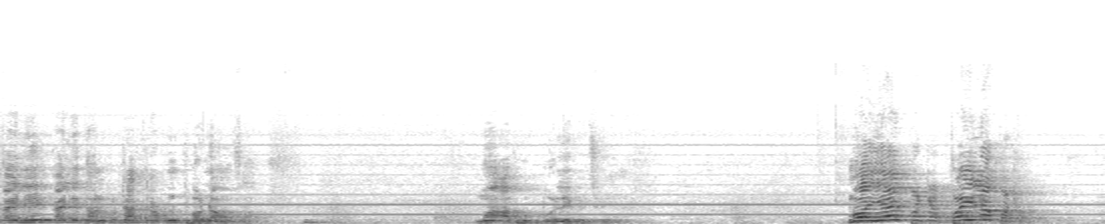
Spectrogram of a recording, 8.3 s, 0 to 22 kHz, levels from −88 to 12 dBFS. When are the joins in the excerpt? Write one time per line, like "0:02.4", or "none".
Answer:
none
